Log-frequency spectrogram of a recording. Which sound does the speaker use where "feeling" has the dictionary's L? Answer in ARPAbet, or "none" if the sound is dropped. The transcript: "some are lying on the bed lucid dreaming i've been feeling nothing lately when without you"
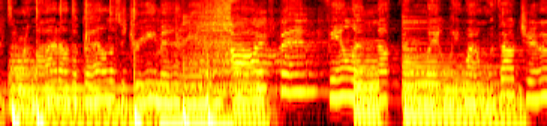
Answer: L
